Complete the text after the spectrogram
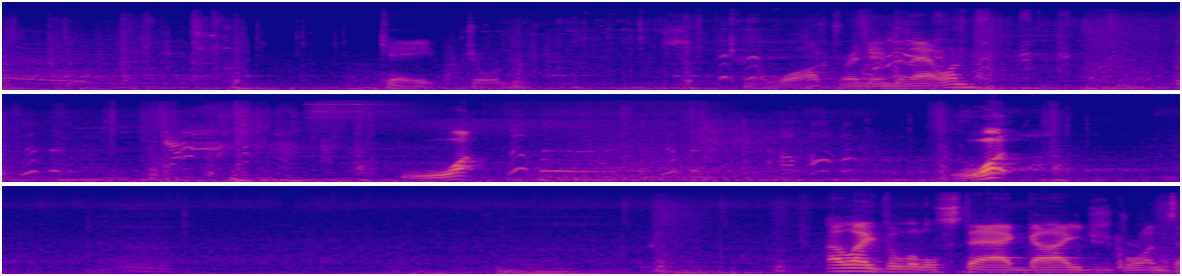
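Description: A young man talks with animation into a microphone, now and then shouting out.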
